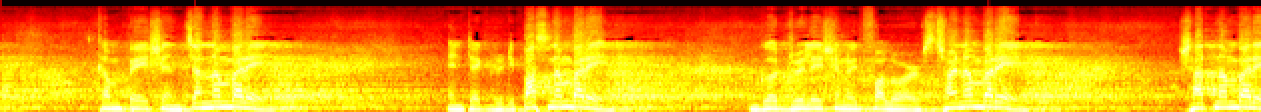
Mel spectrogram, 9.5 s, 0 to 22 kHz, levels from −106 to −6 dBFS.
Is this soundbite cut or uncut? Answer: uncut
